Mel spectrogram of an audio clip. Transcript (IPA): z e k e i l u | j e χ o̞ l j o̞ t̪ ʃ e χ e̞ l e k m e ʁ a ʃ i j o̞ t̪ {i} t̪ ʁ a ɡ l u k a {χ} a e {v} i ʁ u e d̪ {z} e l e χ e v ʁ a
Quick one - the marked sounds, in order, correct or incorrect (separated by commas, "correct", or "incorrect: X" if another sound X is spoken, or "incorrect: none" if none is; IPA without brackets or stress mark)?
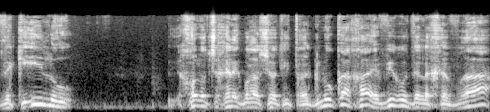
correct, correct, correct, correct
